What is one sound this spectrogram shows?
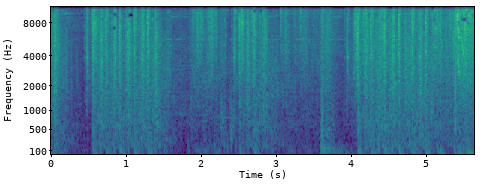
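Rapid gunshots and building clatter burst from a video game.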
